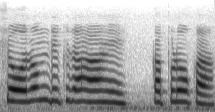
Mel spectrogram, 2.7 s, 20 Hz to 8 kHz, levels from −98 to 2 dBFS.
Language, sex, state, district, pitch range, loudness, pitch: Hindi, female, Madhya Pradesh, Bhopal, 290-315 Hz, -14 LUFS, 300 Hz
